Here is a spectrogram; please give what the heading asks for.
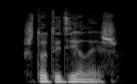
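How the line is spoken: Tired question. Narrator (Russian): усталым голосом спросил он

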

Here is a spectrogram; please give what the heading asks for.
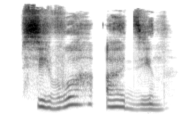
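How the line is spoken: Sigh. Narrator (Russian): вздохнула я

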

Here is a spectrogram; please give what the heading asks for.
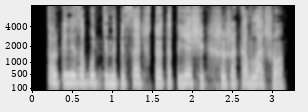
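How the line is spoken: Squeaky. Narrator (Russian): пропищал Петька Свисток

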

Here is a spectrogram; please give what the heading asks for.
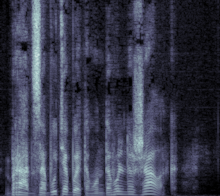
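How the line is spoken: Whispered. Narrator (Russian): прошептала

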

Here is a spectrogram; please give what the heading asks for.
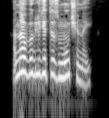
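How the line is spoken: Snort. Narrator (Russian): хмыкнул Бадди

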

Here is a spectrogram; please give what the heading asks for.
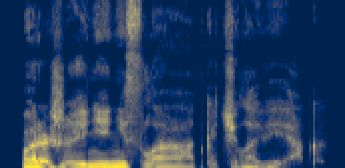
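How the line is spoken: Deep menacing growl. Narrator (Russian): прорычал он на основном, глубоким и грозным голосом

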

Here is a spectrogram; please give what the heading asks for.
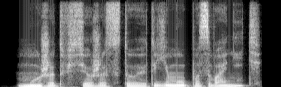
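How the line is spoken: Quiet but firm question. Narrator (Russian): Тихо, но твердо спросила

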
